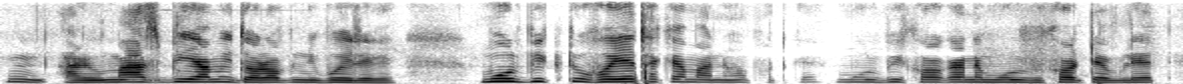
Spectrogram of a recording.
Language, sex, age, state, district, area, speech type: Assamese, female, 45-60, Assam, Dibrugarh, urban, spontaneous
